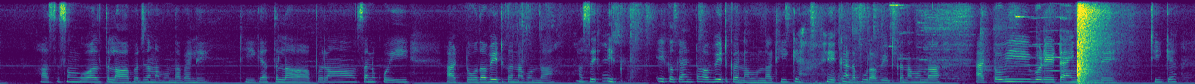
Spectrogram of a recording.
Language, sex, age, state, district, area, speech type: Dogri, female, 18-30, Jammu and Kashmir, Samba, rural, spontaneous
